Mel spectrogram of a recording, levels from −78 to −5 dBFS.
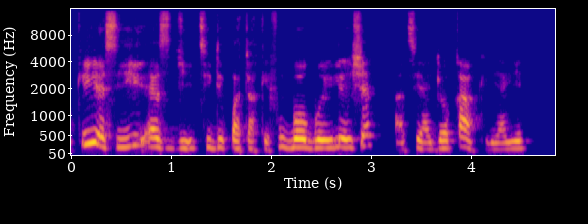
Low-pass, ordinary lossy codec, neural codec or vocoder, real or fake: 14.4 kHz; none; codec, 44.1 kHz, 7.8 kbps, Pupu-Codec; fake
